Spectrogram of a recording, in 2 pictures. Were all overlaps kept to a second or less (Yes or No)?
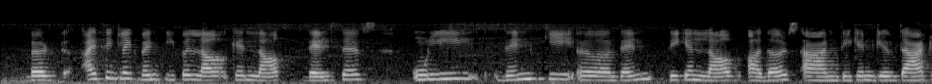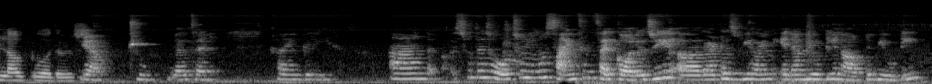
Yes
